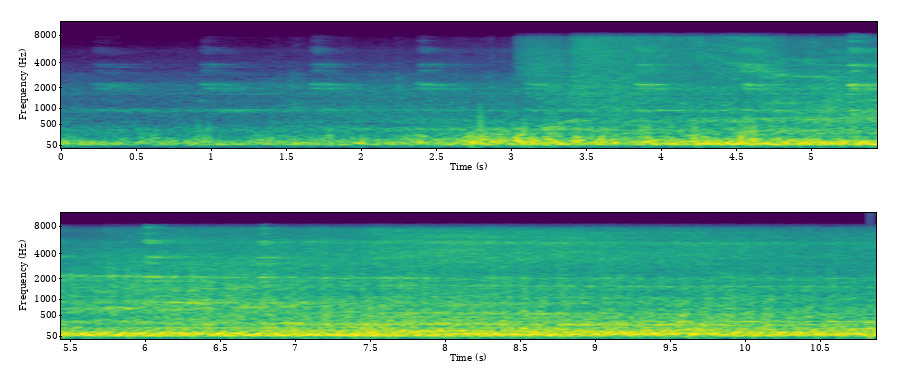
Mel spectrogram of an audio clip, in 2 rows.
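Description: Amtrak train hauled by two GE Genesis P42DC diesel locomotives passing close by: diesel engine rumble and wheels running on the rails, growing much louder from about three seconds in as the locomotives come alongside, then staying loud as the cars roll past.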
